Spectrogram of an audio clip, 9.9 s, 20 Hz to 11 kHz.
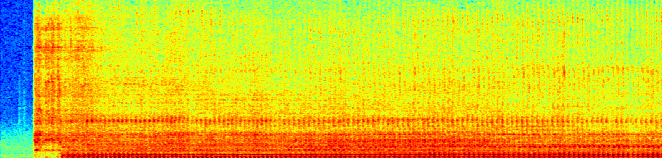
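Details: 2008 Yamaha Rhino single-cylinder engine running with the clutch removed from the crank: a busy, loose metallic knocking rattle like maracas riding over its beat; cause unknown.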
